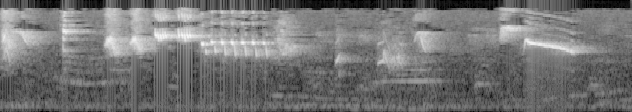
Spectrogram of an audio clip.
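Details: Horsfield's bush lark song for teaching caged birds: rapid chattering run of about a dozen quick notes after a few chirps, then softer varied calls and a clear descending whistle.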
